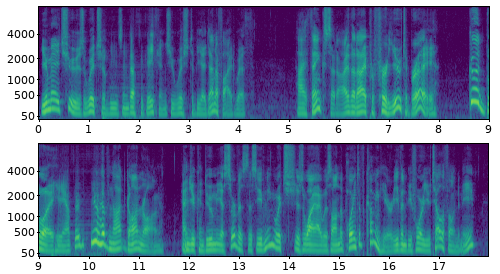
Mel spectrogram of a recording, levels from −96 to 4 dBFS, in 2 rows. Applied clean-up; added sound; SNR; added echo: neural separator model SepFormer DNS4.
